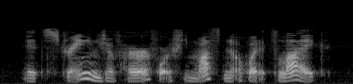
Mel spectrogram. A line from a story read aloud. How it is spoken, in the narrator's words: grumbled the miller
